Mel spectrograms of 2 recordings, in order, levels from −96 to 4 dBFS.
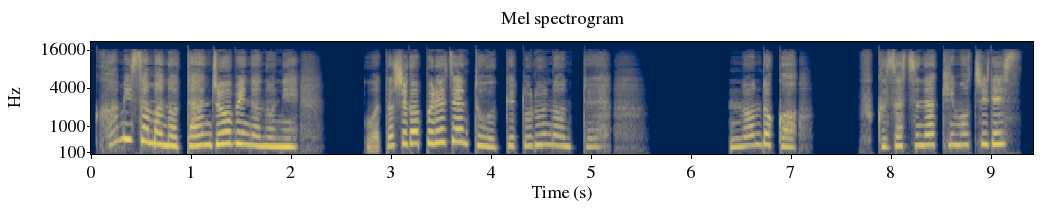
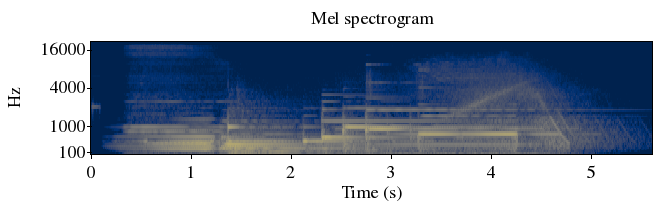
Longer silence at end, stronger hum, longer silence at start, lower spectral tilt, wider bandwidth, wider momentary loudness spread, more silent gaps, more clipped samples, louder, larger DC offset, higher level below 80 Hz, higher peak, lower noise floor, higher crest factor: second, 0.15 s vs 0.75 s; neither; second, 0.1 s vs 0.35 s; second, -2 dB/octave vs -7.5 dB/octave; second, 16.5 kHz vs 19 kHz; about the same, 15 LU vs 15 LU; first, 2.35-2.71 s, 4.11-4.15 s, 4.87-4.92 s, 5.60-6.37 s, 7.24-7.66 s vs none; neither; first, -13 LUFS vs -32 LUFS; neither; about the same, -56 dBFS vs -58 dBFS; first, 0 dBFS vs -16 dBFS; first, under -90 dBFS vs -70 dBFS; about the same, 14 dB vs 18 dB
